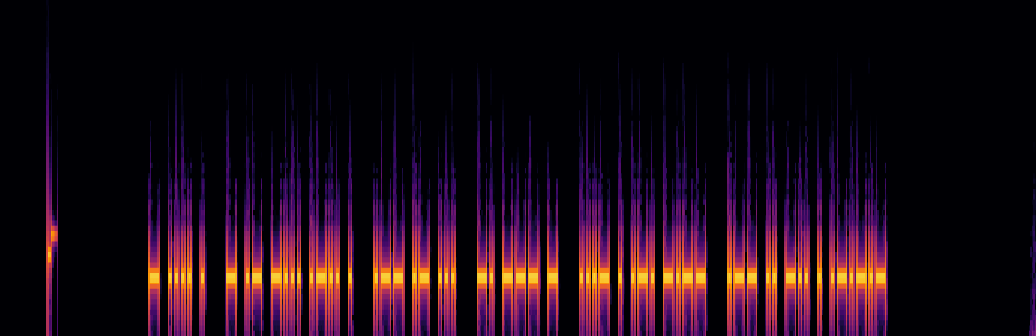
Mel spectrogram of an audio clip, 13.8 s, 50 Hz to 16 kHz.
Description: Morse code, heard as a keyed tone, about 28 wpm, 700 Hz. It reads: THE TABLE WAS NOT VERY WIDE.
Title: Sentences from Top 1000 Words - Review Part 6 - 28wpm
